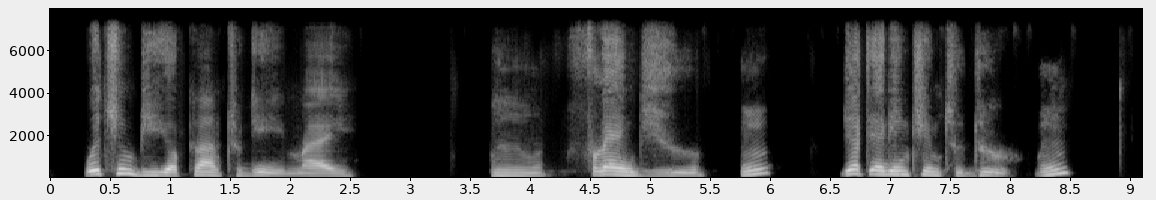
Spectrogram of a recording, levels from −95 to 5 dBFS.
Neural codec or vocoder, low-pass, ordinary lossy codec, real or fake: codec, 16 kHz, 1 kbps, X-Codec, HuBERT features, trained on general audio; 7.2 kHz; none; fake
